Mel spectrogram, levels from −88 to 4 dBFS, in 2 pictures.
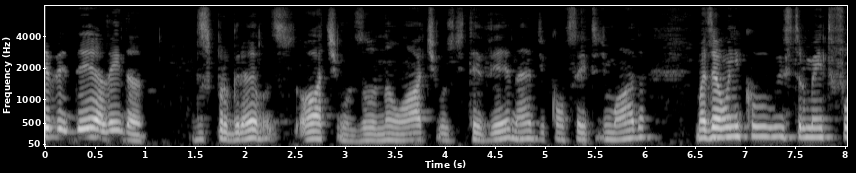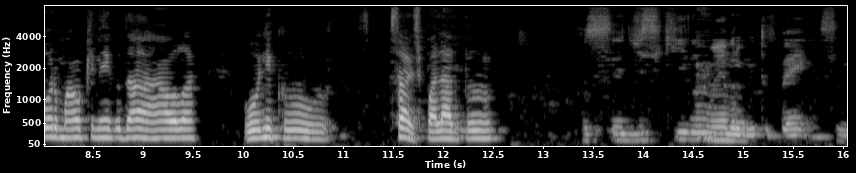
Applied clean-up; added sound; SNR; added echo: classical method Wiener filter.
